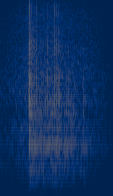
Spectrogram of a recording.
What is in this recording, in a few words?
wood strain, Night; FontainebleauDemo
